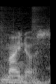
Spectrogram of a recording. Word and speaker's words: Minos: Yeah, Minos, I think is how they would have pronounced that. Minos was the king of the city where the Minotaur was found.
